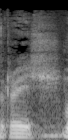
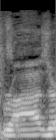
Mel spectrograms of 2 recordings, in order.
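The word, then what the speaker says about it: Ra's: And the Arabic, they would pronounce it, I believe, as... – It's Raish. – Well, I think it's Raish. – DC will, like, purposely spell it three different ways in one book, though. Like, right, but for the most part, it's R'A.S. But and it's just Raz or Raish, depending on the culture that's pronouncing it.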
